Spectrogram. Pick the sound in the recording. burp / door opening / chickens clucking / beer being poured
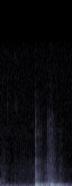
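door opening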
